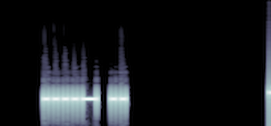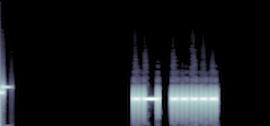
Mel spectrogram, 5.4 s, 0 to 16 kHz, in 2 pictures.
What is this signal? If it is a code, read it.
Morse code, heard as a keyed tone, about 25 wpm, 700 Hz. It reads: 4 I A 5
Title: Single-Letter Single-Number 25wpm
